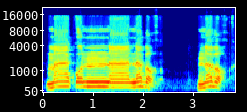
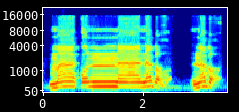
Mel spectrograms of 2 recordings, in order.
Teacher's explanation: غین کو آپ واضح کریں گے لیکن غین پر لگی ہوئی حرکت کو آپ نے واضح نہیں کرنا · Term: وقف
